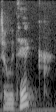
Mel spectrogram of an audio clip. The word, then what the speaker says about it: Togetic: How do you pronounce it? Togetic.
